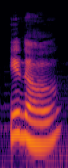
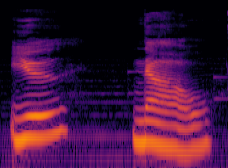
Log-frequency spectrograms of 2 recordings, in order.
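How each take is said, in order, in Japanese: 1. このフレーズは速く言われています。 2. このフレーズはゆっくり言われています。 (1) "それでは早く言ってみましょう。" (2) "はじめはゆっくりです。"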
